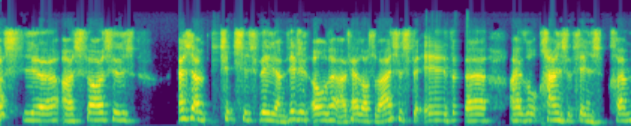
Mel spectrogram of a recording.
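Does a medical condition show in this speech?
Yes: head and neck cancer.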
